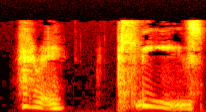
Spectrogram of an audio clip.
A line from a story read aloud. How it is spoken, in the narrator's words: Hermione pleaded weakly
